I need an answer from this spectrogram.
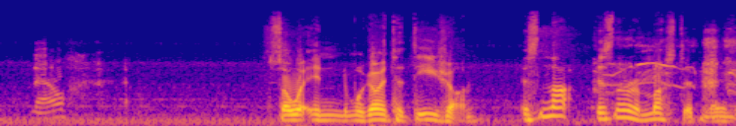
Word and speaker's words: Dijon: It's pronounced Dijon.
